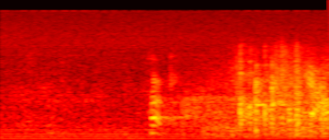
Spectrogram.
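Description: Bowling ball rolling down a lane, a faint low rumble under quiet arena murmur. Voices and laughter rise near the end.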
